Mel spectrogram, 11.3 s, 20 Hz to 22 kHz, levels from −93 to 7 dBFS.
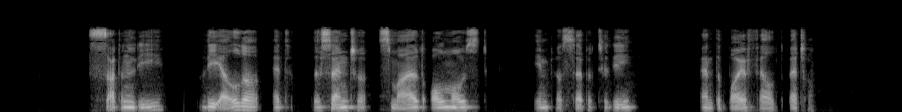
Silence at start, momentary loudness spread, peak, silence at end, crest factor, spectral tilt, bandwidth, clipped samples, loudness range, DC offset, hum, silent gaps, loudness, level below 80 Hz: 1.1 s; 13 LU; -8 dBFS; 1.15 s; 22 dB; -3.5 dB/octave; 8.2 kHz; under 0.1%; 7 LU; under 0.1%; none; 2.14-2.28 s, 2.34-2.45 s, 3.78-3.89 s, 8.26-8.75 s; -28 LUFS; -66 dBFS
